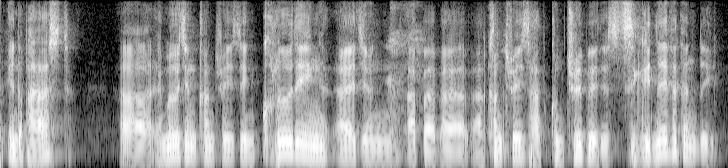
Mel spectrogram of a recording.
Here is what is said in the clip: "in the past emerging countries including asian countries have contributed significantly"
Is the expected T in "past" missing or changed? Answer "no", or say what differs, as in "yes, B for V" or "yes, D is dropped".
no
